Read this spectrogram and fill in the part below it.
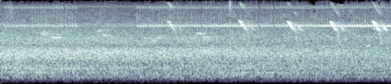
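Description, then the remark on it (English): Crickets chirp outdoors in a thin, steady high trill, faint beneath a heavy wash of traffic noise, with a few brief chirps poking through now and then. “Let's see if we can hear all these birds and crickets above the traffic.”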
